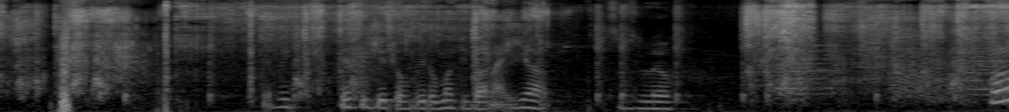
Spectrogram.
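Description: Quick blades swish through the air again and again.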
